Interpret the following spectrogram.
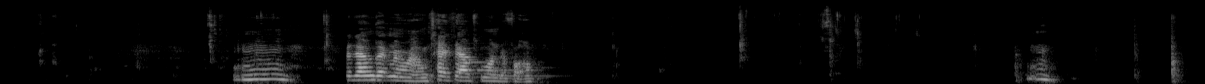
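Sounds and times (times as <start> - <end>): person chewing with wet mouth smacks: 2.0 - 2.4, 6.2 - 10.0.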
